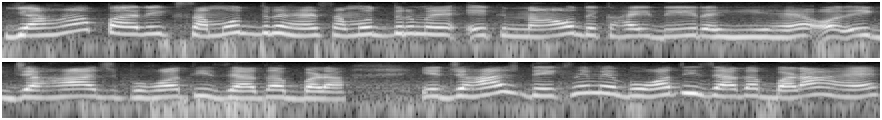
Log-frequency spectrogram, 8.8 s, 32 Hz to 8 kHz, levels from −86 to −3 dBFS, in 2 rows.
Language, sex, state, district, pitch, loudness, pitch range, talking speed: Hindi, female, Uttarakhand, Uttarkashi, 290 Hz, -14 LUFS, 260-335 Hz, 200 wpm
